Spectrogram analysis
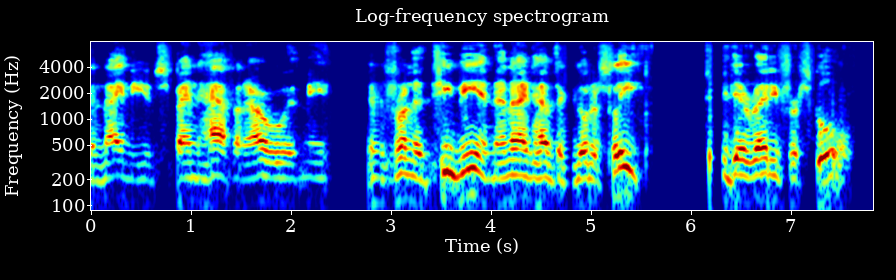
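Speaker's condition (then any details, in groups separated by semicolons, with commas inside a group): Cerebral palsy; delayed crawling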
